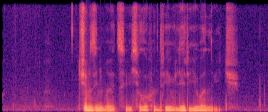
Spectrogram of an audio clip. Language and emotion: Russian, neutral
